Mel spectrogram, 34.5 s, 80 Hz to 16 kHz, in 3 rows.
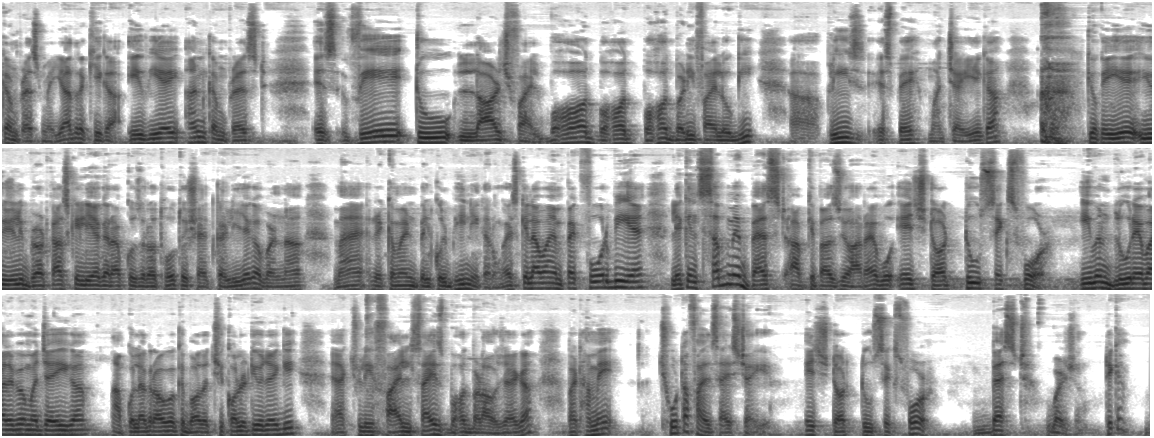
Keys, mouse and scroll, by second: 33.1 shift+click.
